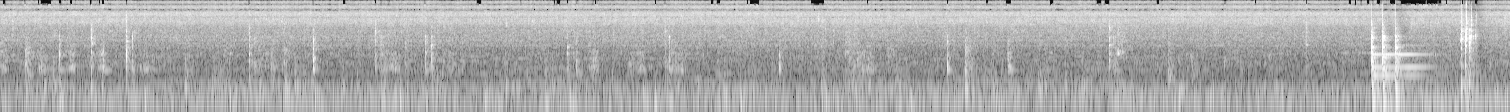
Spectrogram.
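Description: Shrimp frying in a pan for low-carb shrimp tacos, a steady close sizzle with scattered crackles and pops, then a brief burst of sharper clatter near the end; no talking.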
